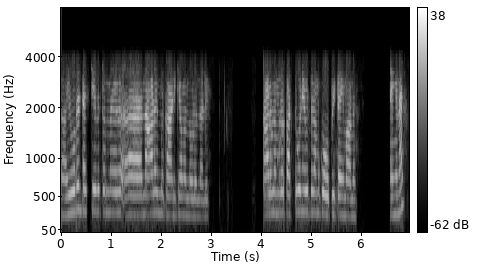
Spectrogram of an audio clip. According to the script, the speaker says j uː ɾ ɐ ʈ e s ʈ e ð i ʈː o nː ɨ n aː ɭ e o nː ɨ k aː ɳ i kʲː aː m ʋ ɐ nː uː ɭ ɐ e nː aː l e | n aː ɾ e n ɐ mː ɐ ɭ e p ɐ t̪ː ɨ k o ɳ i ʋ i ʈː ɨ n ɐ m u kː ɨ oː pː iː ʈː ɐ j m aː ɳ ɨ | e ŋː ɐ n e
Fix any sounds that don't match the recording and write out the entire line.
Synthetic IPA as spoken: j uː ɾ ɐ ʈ e s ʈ e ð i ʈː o nː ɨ n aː ɭ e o nː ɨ k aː ɳ i kʲː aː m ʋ ɐ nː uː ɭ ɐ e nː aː l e | n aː ɭ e n ɐ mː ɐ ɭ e p ɐ t̪ː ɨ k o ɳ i ʋ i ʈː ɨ n ɐ m u kː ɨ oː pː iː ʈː ɐ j m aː ɳ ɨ | e ŋː ɐ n e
